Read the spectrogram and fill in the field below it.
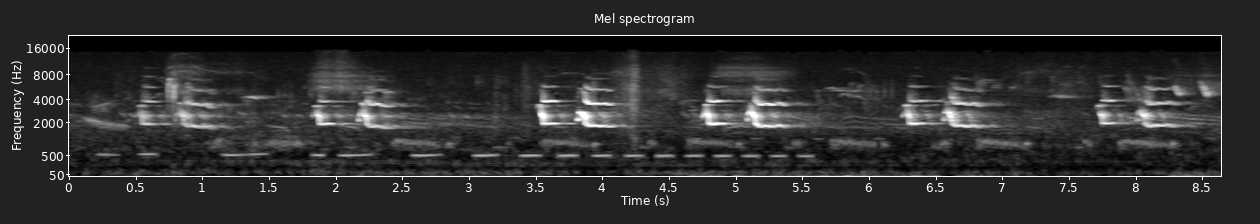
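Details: Buff-crested bustard courtship in Tsavo East National Park, Kenya, the male pursuing a female: a long chain of short, steady, mid-pitched notes, speeding up towards the end, while other birds give loud, bright chirping phrases every second or so.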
